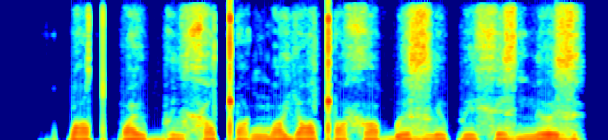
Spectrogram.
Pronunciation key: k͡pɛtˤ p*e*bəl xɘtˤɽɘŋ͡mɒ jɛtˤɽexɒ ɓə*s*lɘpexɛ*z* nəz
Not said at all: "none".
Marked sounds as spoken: ɘ, z, z

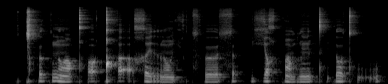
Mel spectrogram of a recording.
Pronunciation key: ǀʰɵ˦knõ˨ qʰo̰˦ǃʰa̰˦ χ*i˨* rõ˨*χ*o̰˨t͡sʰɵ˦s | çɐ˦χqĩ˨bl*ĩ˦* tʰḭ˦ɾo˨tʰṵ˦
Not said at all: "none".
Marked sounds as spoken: i˨, ç, ĩ˨

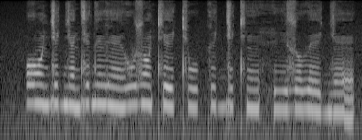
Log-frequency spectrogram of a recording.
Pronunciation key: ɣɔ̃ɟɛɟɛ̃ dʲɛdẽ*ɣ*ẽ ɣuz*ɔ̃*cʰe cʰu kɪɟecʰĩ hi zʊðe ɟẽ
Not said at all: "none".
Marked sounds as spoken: ɣ, ɔ̃

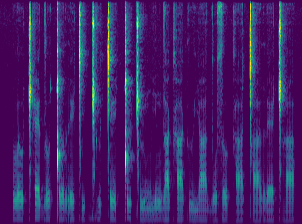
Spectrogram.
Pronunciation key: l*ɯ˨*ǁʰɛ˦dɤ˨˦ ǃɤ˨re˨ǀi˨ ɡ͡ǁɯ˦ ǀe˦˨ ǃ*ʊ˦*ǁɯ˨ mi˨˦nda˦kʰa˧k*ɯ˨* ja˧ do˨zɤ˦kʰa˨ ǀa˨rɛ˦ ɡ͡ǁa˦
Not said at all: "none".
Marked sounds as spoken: ɤ˨, ɯ˦, ɯ˨

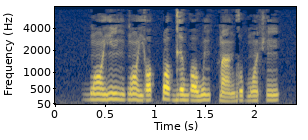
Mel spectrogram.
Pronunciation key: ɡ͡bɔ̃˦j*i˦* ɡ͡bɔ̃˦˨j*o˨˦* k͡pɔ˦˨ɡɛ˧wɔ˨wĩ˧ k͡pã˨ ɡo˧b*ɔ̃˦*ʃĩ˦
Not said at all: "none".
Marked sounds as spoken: ĩ˦, ɔ˨˦, ɔ̃˧

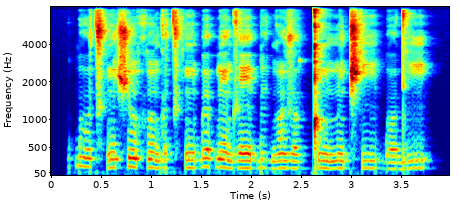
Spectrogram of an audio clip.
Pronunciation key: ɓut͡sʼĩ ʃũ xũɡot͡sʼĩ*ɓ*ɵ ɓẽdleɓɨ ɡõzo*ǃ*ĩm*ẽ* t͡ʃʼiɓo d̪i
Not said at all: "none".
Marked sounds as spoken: ɓ, ǃ, ĩ

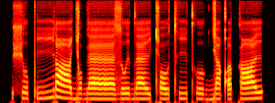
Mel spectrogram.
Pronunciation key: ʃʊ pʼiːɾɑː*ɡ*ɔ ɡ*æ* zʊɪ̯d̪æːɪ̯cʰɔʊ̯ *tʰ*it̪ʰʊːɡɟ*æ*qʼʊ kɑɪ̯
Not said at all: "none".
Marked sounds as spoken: ɟ, æː, tʰ, æ

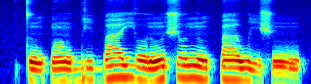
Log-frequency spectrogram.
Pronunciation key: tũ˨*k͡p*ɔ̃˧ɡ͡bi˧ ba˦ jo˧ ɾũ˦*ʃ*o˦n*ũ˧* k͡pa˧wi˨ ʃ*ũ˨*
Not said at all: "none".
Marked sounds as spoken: k͡p, ʃ, ũ˧, ũ˨

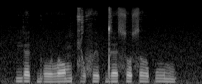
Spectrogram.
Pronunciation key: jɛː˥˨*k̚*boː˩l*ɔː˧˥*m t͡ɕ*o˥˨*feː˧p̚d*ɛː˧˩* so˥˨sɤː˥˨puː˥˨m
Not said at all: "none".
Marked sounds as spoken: k̚, ɔː˧˥, o˩˧, ɛː˧

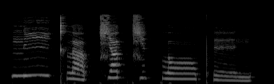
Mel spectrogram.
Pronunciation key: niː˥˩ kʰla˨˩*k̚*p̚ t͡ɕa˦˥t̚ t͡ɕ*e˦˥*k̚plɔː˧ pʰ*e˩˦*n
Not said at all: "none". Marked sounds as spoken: none, e˦˥, e˨˩

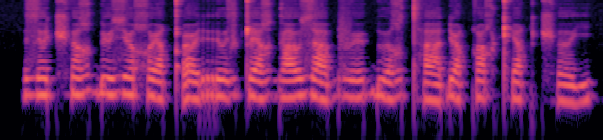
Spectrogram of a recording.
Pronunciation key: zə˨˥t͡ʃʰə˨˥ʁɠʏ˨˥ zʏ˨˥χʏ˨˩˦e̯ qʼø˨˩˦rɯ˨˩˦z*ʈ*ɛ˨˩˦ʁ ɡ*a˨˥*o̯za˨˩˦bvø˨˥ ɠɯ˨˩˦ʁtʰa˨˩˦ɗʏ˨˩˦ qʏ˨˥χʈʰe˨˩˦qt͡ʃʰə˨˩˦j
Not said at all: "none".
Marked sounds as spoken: ʈ, a˨˥

